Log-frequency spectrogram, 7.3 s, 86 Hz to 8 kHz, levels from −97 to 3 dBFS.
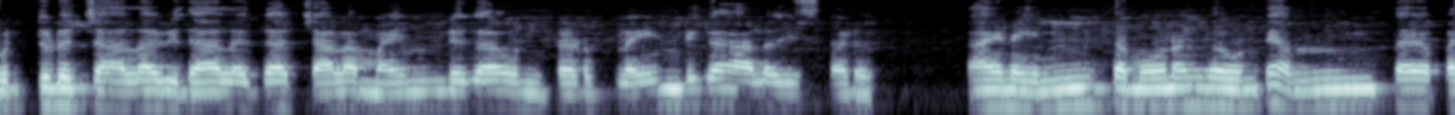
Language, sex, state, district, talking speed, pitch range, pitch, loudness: Telugu, male, Andhra Pradesh, Anantapur, 130 wpm, 110-120 Hz, 115 Hz, -18 LUFS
